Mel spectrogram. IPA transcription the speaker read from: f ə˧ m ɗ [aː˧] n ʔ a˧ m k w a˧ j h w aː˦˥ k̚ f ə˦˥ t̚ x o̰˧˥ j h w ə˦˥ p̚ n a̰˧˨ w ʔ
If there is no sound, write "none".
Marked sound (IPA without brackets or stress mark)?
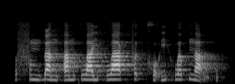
a˧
